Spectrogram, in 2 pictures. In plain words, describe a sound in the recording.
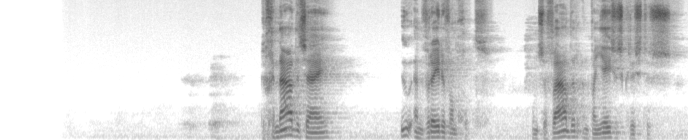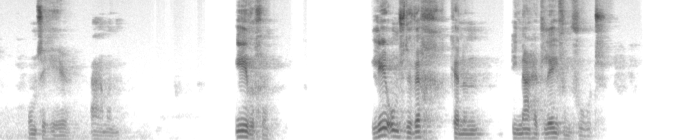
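A man speaks with animation through a microphone in a reverberant room.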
